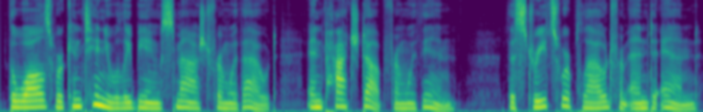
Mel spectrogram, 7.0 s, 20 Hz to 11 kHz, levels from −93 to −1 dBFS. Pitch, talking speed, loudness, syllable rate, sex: 165 Hz, 180 wpm, -17 LUFS, 5.1 syllables/s, female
